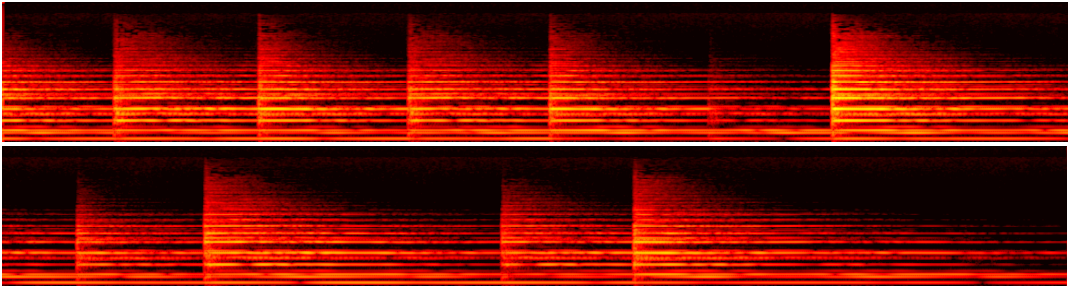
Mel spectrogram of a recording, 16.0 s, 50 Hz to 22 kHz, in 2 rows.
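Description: Large bronze church bell (Otto foundry, 1951) heard from inside the belfry as it rings down. Its clapper strikes about once a second at first, then more sparsely as the swing dies away; the last stroke comes about 13 seconds in. The bell's low hum and ringing tones then fade.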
